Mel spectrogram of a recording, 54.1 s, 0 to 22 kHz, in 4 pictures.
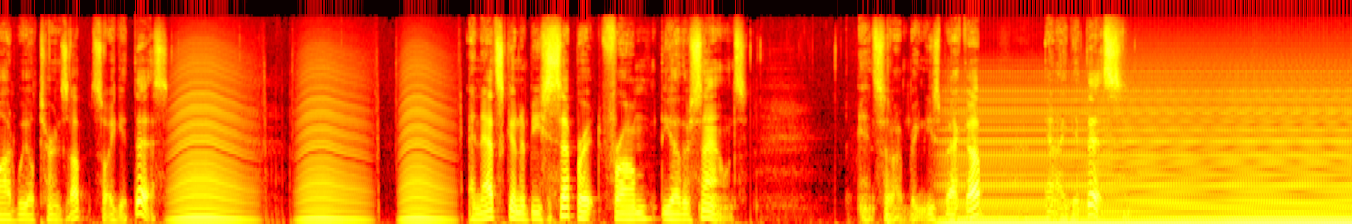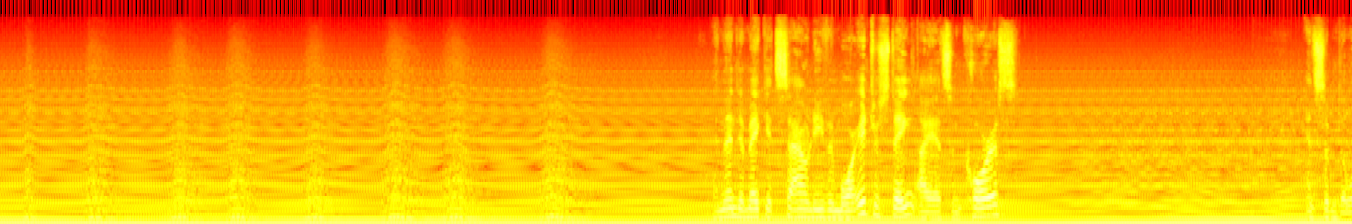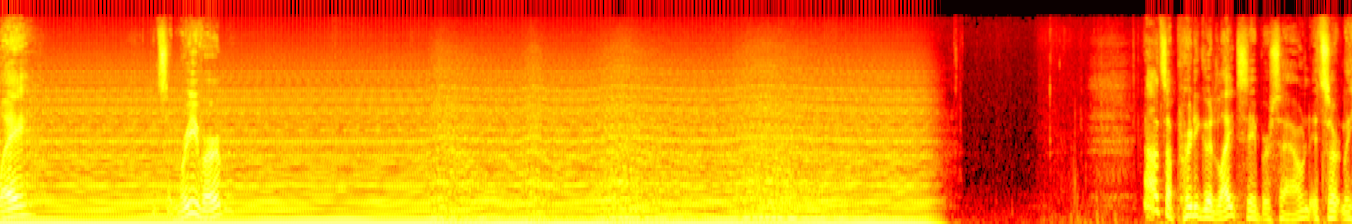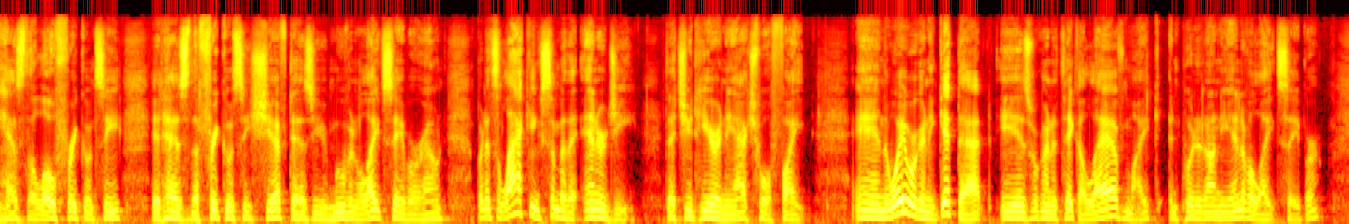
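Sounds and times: synthesizer lightsaber hum: 1.7 - 4.6, 9.4 - 36.5.

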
